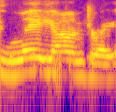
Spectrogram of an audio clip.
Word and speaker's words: Leondre: DMG, his name is actually Leondre.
